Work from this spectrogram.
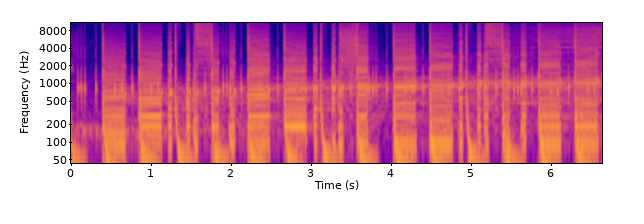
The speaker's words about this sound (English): Okay. Now, we need some fat distortion.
